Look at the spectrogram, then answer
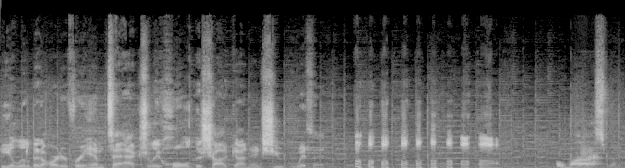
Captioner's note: Hazel laughs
